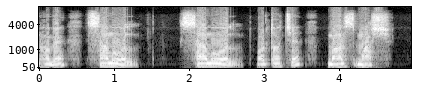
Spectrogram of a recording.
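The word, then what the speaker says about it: 삼월: তথা মার্চ মাস আর এই সামু এর সঠিক উচ্চারণ হবে সামুয়াল সামুয়াল অর্থ হচ্ছে মার্চ মাস সাউল সা অর্থ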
